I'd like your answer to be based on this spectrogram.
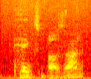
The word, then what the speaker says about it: Higgs boson: Is that that's like the bleeding edge of scientific research right now, looking for the Higgs boson? – Yeah.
